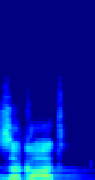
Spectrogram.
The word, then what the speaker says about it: zakat: How do you say that? – Zakat.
